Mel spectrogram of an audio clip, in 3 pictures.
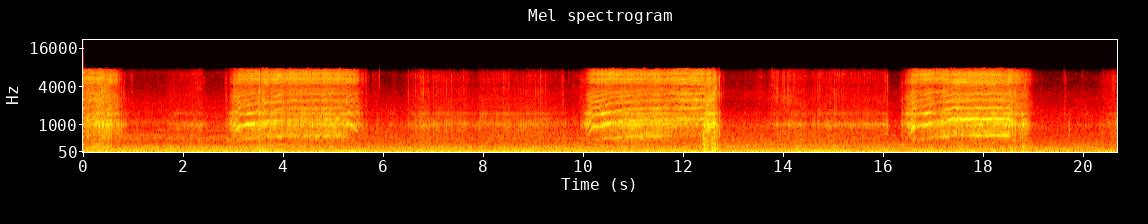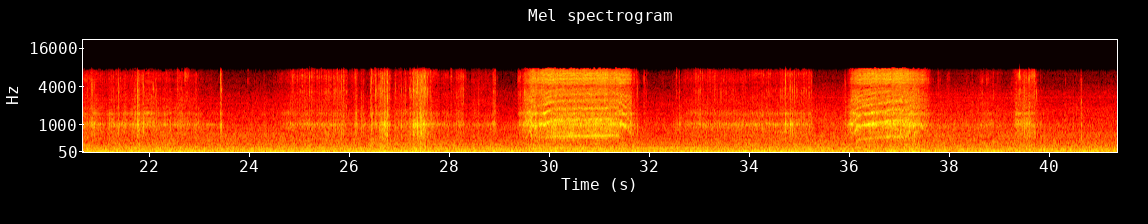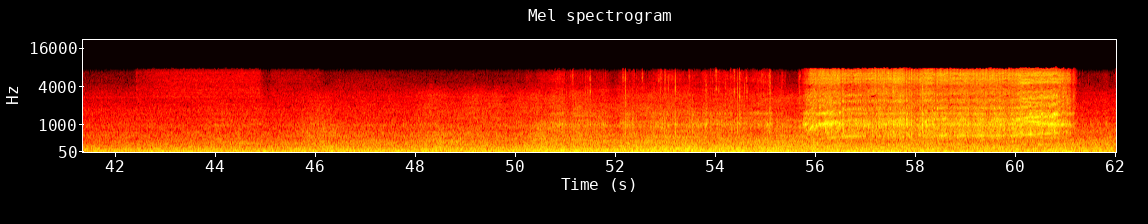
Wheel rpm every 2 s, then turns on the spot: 40, 60, 110, 20, 30, 120, 70, 20, 100, 50, 20, 10, 10, 20, 30, 110, 10, 20, 80, 10, 0, 0, 0, 0, 0, 10, 10, 30, 140, 160, 80.
0-2 6-8 12-16 20-28 32-36 38-40 50-54 60-62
